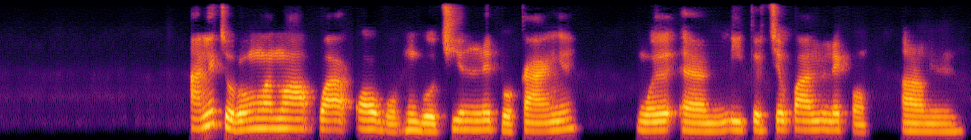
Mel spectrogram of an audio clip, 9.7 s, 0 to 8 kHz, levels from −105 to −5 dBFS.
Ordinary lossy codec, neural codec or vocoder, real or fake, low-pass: none; codec, 24 kHz, 0.9 kbps, WavTokenizer, large speech release; fake; 7.2 kHz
